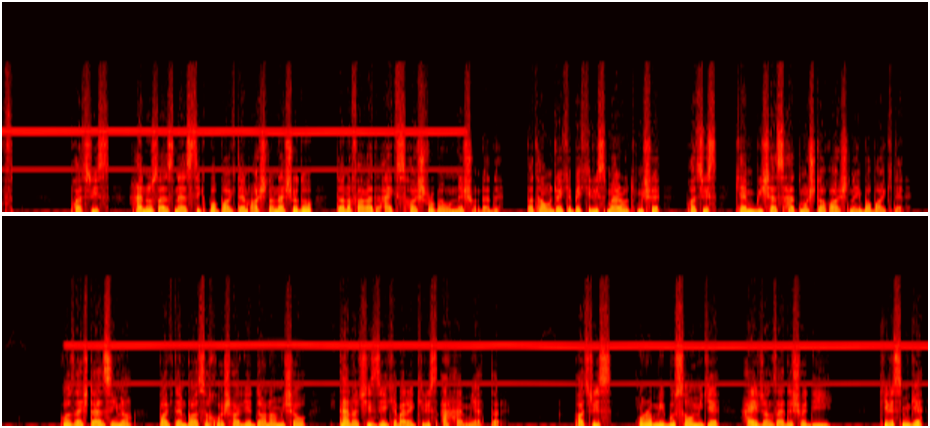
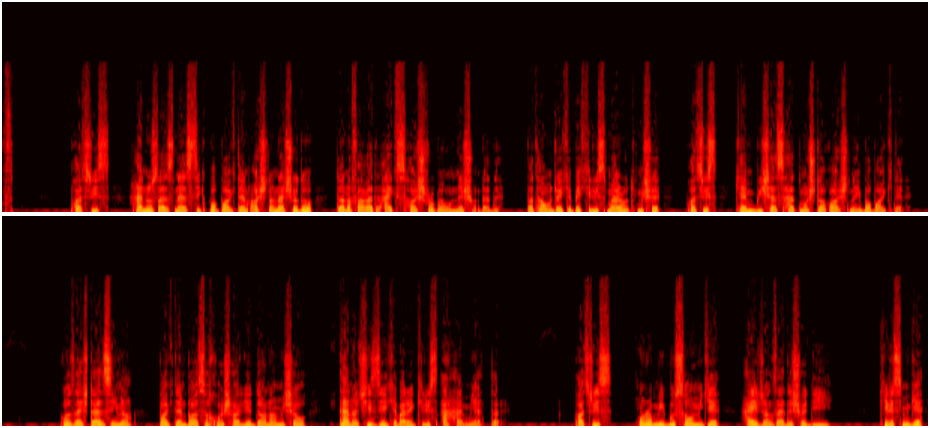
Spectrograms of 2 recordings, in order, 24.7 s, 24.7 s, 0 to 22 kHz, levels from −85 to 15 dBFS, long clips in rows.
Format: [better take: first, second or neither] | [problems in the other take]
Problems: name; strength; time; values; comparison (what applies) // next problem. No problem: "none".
second | high-pitched whine; noticeable; until 6 s and from 13 s on; 8.5 kHz, 15 dB below the speech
